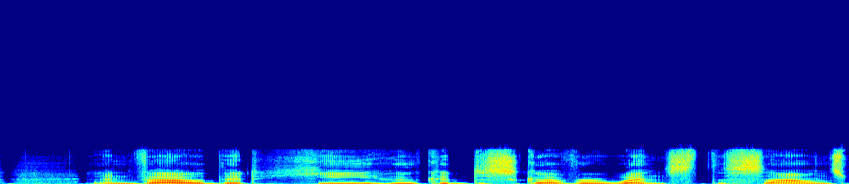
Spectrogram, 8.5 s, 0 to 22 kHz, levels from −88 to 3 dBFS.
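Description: From start to finish the speech plays at the wrong sample rate. It sounds deep, dragged and sluggish. Samples taken at 44.1 kHz run out at 16 kHz with no conversion. Everything moves at 0.363 times normal speed. Pitch falls by about 17.6 semitones.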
